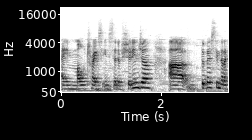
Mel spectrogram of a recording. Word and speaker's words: Shedinja: well we are seeing shedinja I know I keep saying shed ninja orsha ninja or it doesn't really matter sorry actually it does matter I get tilted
